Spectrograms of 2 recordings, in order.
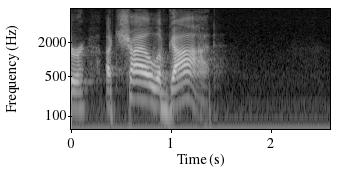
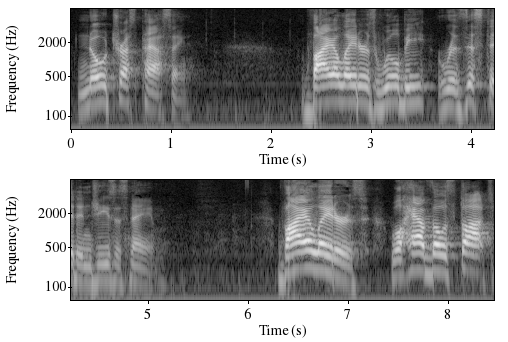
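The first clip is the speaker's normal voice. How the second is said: forceful preaching; 5 dB louder than usual. Acted. Preaching builds again.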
